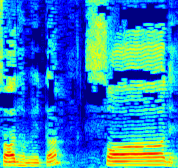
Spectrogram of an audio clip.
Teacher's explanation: স্বাভাবিকের তুলনায় অপেক্ষাকৃত ভারী ও ভরাট গলায় এবং ঠোঁট কিছুটা গোল করে পড়া হয় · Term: মোটা উচ্চারণ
